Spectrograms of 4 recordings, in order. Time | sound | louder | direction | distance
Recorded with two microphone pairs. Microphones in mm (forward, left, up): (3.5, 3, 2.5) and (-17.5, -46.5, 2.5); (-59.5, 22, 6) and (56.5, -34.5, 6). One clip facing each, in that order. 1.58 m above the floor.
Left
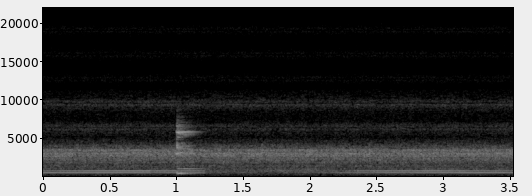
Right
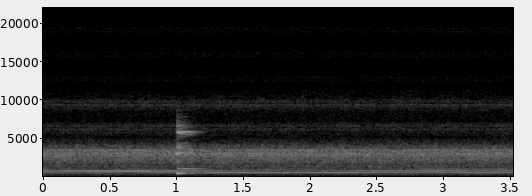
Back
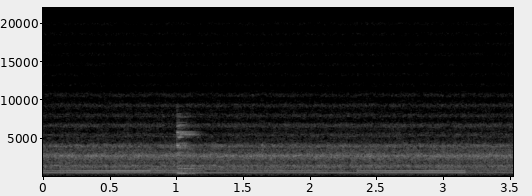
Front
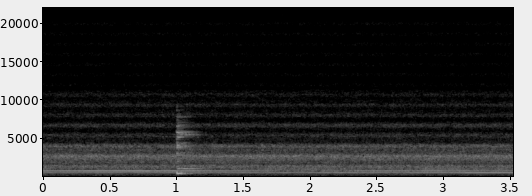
1.0 | a cowbell | right 3 dB, front 7 dB | 45° right | 0.7 m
